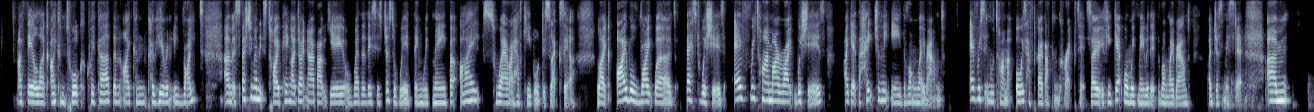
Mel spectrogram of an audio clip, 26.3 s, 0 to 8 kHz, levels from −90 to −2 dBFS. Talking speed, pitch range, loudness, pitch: 210 wpm, 165-200 Hz, -21 LUFS, 180 Hz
